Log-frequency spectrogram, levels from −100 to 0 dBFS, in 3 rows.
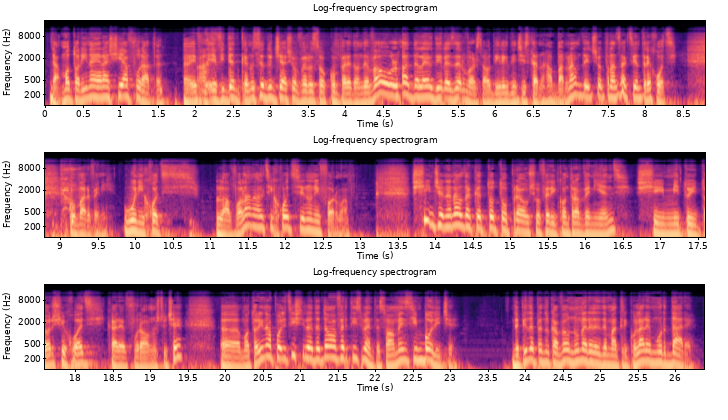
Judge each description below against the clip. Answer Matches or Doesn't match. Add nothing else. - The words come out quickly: Matches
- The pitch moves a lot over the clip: Matches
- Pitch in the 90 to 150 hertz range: Matches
